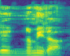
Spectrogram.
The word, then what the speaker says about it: نمرہ: تھا مسجد نمیرہ۔ اچھا، اس کو لوگ مسجد نمرہ بھی کہتے ہیں، تو ایکچوئل لفظ نمیرہ ہے۔ میں بڑی جو نا کوشش کے ساتھ اس کا تلفظ دیکھ کر آیا تھا، 2-3 کتابیں میں نے نکال لی اور جناب ان سے باقاعدہ تلفظ دیکھا، اعراب دیکھے۔ نمیرہ لفظ ہے، ایکچوئل نمیرہ ہے، نمیرہ ہے، میم کے نیچے زیر ہے۔ صحیح۔ تو بحر عمیق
